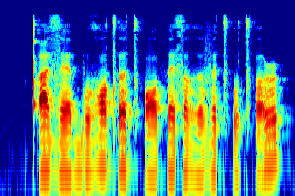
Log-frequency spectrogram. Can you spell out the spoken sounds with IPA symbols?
qʼ ɛ z ɛ b ʊ ɣ ɔ tʼ ə t͡sʼ ɔ θ ɛ s ʌ ɣ ə v ɛ t͡sʼ ʊ t͡sʼ ʌ ɹ

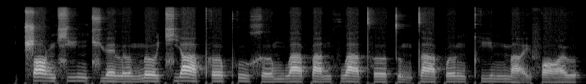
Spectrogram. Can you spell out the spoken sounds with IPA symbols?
ʈ͡ʂ ɑ˥˨ ŋ ɕ i˦ ŋ t͡ɕ ɥ ɛ˨ l ɤ˩ n̪ ɤ˨˦ t͡ɕ j ä˥˨ pʰ ɤ˥˨ pʰ u˥˨ x ɤ˨˦ m w ä˦ p a˦ n f w ä˦ t̪ʰ ɤ˨˦ t̪ ʊ̰˨˩ ŋ t̪ ä˥˨ p ɤ˦ ŋ pʰ i˦ n m a̰˨˩ ɪ̯ f ɑ˨˦ ʊ̯

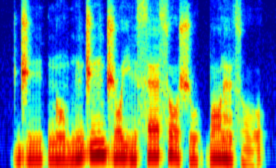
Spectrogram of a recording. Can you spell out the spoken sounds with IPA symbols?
d͡ʒ i˧ | n ɔ̃˨ b ĩ˨˦ d͡ʒ ĩ˦ d͡ʒ o˦ j i˧ s ɛ˦ s o˦˨ ʃ u˨ ɡ͡b ɔ˧ ɾ ɛ̃˨ s o˨

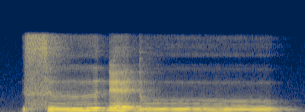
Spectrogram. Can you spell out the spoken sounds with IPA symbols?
s ɯː ɗ ɛ ɗ uː

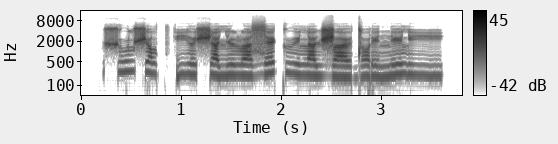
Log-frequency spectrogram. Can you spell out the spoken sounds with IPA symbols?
ʃ u l ʃ ɯ lˠ t͡sʼ i ə̯ ʃ a lʲ ɛ ɭ a z ɛ k ɯ ɪ̯ l a j ʐ a ə̯ d ɔ ɾ e n e l i

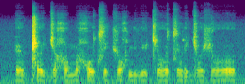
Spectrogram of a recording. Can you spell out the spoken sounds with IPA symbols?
ɛ u̯ ǁ əː ɟ ɘ χ ɤ m ɘ χ u t͡s e t͡ʃ o χ nʲ ɘ lʲ ɘː cʰ ɤː t͡s ɘ u̯ ɾ ə ɟ ɤː ʃ ɤː

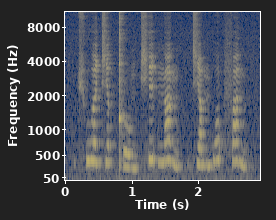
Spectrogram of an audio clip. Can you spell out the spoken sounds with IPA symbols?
t͡ɕʰ u˥˩ a̯ t͡ɕ a˥˩ t̚ kʰ oː˨˩ ŋ t͡ɕʰ e˥˩ ʔ ŋ a˥˩ ŋ | t͡ɕ a˧ m b ɔ˥˩ ʔ f a˥˩ n

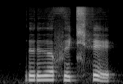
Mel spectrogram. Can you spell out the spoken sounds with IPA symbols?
ɾ ɨ ɾ ɨː ə̯ f ɪ t͡ɕʰ e

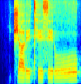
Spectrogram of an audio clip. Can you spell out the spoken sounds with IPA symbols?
t͡ʃ a˨ ɾ e˨ tʰ e˨ s e˨ ɾ oː˨˦

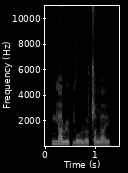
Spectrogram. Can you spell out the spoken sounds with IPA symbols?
m j ä˥ ɻ ɻ̩˥˩ p j o˨˩ ʊ̯ ɻ ɤ˧˥ ʈ͡ʂ ɑ˥˧ ŋ a˥˩ ɪ̯

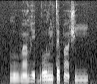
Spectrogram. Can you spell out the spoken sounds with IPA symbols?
l uː˨ β ã˨ v e˨ ɡ͡b oː˦ l ĩ˦ t ɛ˦ p ã˨ ʃ iː˦

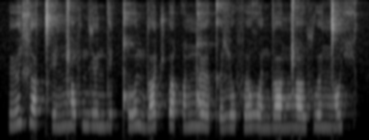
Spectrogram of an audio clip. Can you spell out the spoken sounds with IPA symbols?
ʏ ə̯ ɕ ɒ ǀʰ e ŋ͡ǁ ɔ f n z ʏ n d e ǃʰ o n d ɒ t͡ʃʼ o qʷ ə ŋ͡ǃ œ ə̯ kʼ ə ɮ o f ə ʁʷ ɛ n d ɒ ŋ͡ǁ ɒ ə̯ sʷ œ ə̯ ŋ͡ǀ ɔ ç

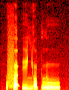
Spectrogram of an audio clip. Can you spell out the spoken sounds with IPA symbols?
f ɐ˦ ʔ i˩ ʎ ɔ˩˧˩ p l u˧˩

